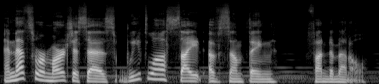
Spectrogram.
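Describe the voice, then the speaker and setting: A man's voice: a little high, sing-song, normal speed, pushed and bright, soft background music. A man, the show's reporter, narrating and asking questions with enthusiasm. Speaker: reporter and host. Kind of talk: narration and interview.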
